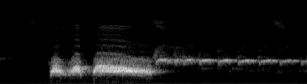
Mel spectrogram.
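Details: Spotted dove, used to prompt doves that are slow to call: a single low husky coo of two short notes and a drawn-out note, followed at once by a long, even warbling trill from another bird.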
